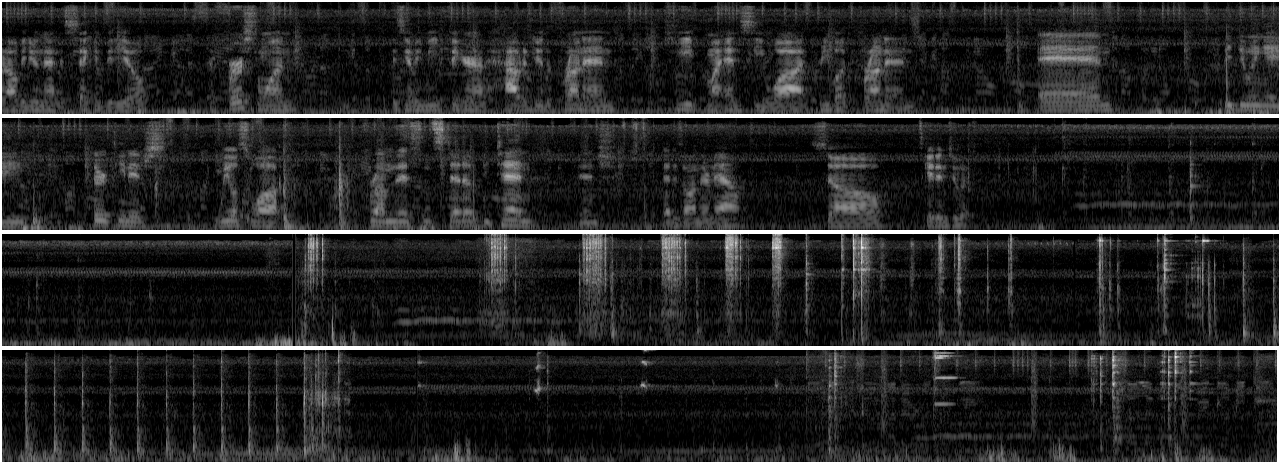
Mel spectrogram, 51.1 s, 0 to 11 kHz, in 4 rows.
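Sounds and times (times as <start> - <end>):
metal tools clanking: 28.5 - 28.9, 30.3 - 35.7, 47.6 - 48.0, 49.1 - 50.6
socket ratchet clicking: 28.5 - 28.9, 30.4 - 35.8.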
